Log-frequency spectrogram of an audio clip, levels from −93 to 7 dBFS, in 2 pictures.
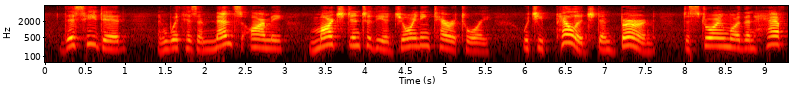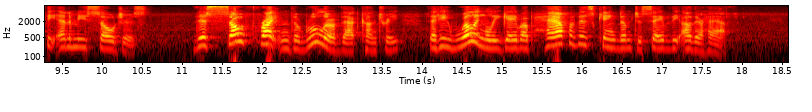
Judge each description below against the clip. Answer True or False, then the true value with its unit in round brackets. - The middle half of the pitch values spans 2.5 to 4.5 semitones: False (5.6 semitones)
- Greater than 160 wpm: False (150 wpm)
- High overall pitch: True (220 Hz)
